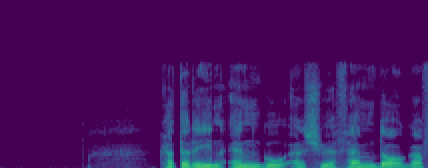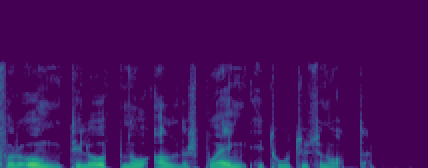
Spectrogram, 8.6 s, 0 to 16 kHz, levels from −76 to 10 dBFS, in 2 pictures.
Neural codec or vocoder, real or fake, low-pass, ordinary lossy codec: none; real; 9.9 kHz; MP3, 96 kbps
